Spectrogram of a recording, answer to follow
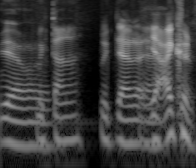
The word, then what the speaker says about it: McDonough: Neil McDowell. Yeah. McDonough. McDonough. Yeah. Yeah, I couldn't fucking remember how to pronounce it, but I Yeah.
